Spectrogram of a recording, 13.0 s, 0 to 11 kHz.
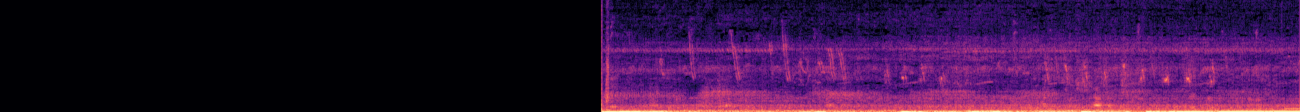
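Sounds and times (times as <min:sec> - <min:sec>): birds chirping: 0:06.0 - 0:13.0
wind buffeting microphone: 0:06.0 - 0:13.0.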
